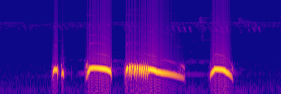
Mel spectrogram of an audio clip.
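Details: In early morning in northwestern Vietnam, a spotted dove gives a soft, low cooing phrase used to provoke rival doves: a quick double note, then two hollow coos with a longer drawn-out falling one between, and nothing else heard.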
